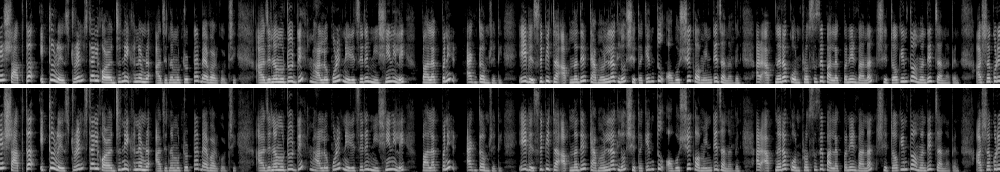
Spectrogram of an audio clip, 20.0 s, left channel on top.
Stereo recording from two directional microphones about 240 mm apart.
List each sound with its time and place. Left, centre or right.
0.1 s speech: centre
0.9 s speech: right
1.9 s speech: centre
3.1 s speech: centre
